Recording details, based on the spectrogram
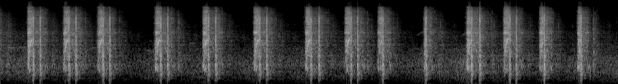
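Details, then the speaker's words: Airsoft Entrepôt V2 Ama Tsu Maru gearbox on an 11.1V 1200mAh 25C LiPo, unmodified; motor running hot: sharp shots land in quick pairs on semi-auto, double firing because the stock gearbox isn't built for 11.1V. "parce que y y a vraiment il y a trop de patate et du coup ça va ça va entraîner tout le bazar un peu trop fort d'origine la gearbox n'est pas prévu pour encaisser du 111"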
